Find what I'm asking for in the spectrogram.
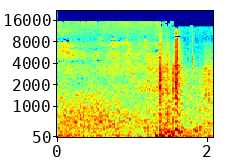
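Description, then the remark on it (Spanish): Intense Israeli bombardment explosions over the southern neighbourhoods of Beirut in the early morning before dawn: a continuous deep, loud rumble broken by two or three sharp, booming blasts in quick succession toward the end. No voices. “Y lo hace una madrugada más con el sonido de esos intensos bombardeos israelíes sobre los barrios del sur de Beirut, considerados el bastión de la milicia chií Hezbollah”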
